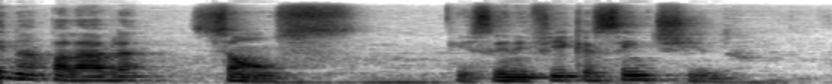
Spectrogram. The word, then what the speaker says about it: sens: E na palavra sens, que significa sentido.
